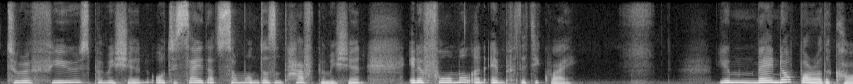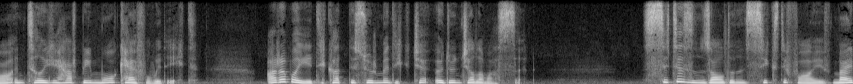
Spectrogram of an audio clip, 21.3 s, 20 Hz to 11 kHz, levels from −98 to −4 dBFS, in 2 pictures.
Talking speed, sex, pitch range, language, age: 115 wpm, female, 210-265 Hz, English, 30-49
